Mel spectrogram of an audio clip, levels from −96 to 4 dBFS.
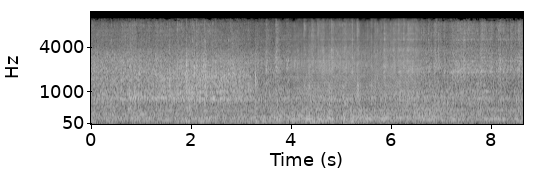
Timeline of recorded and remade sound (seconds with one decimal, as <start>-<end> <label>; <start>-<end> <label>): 0.0-4.0 recorded; 4.0-6.6 remade; 6.6-8.6 recorded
